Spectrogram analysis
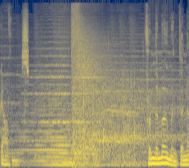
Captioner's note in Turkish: kalabalık tezahürat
